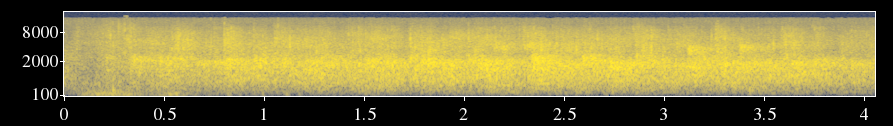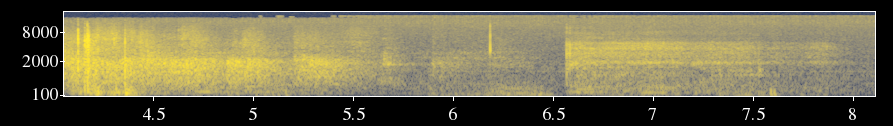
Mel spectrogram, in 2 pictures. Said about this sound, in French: Merci beaucoup. On peut les applaudir.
